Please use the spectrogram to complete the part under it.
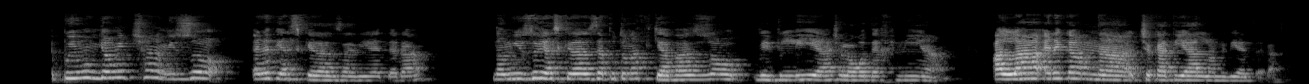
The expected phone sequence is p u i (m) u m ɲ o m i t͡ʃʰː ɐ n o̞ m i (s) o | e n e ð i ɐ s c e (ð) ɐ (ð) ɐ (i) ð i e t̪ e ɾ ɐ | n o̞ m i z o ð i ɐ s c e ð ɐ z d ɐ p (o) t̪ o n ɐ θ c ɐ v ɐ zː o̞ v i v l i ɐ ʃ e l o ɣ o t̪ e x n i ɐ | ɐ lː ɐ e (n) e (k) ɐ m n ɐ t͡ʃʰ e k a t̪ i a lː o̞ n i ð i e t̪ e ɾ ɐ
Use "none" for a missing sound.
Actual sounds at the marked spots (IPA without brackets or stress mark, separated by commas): m, z, ð, z, i, u, n, k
